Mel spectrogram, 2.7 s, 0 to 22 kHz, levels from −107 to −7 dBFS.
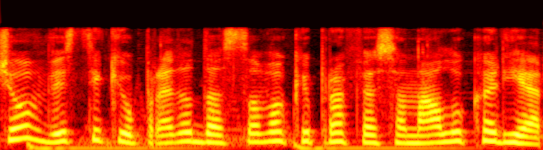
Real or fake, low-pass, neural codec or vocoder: real; 9.9 kHz; none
